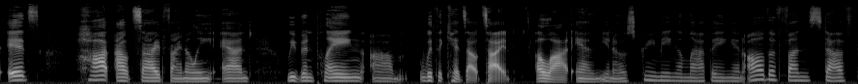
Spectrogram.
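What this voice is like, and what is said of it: Slightly raspy, off-sounding voice. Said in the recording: “I still sound a little bit off. Again, it's allergies ... my voice being a little off with that and allergies ... I sound a little bit raspy”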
